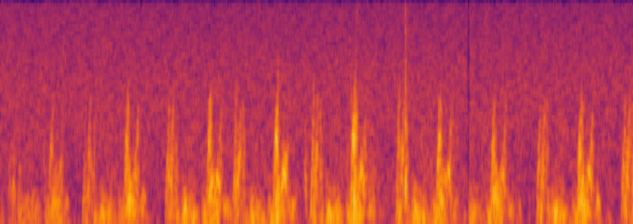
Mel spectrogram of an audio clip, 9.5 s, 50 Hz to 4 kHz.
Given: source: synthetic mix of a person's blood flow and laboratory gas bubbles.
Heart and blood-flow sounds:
Doppler ultrasound of blood flow; precordium
5.31-5.38 s: bubbles
6.04-6.12 s: bubbles
From the record:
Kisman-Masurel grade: 123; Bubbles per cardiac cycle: 1 to 2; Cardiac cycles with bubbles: 10 to 50%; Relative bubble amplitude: loud (0.450 to 0.775); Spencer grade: 2 (many but less than half of the cardiac periods contain bubble signals, singularly or in groups); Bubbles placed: anywhere in the cardiac cycle

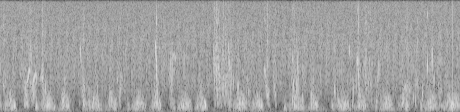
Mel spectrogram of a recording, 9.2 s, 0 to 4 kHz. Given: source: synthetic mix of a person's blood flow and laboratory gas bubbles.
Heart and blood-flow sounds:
Doppler ultrasound of blood flow; precordium
0.00-0.22 s: bubbles
0.37-0.95 s: bubbles
1.54-1.82 s: bubbles
1.91-1.99 s: bubbles
2.17-2.24 s: bubbles
2.32-2.48 s: bubbles
3.06-3.23 s: bubbles
3.35-3.54 s: bubbles
3.65-3.74 s: bubbles
3.78-3.85 s: bubbles
4.24-5.07 s: bubbles
5.27-5.42 s: bubbles
5.46-5.53 s: bubbles
5.82-6.10 s: bubbles
6.65-6.86 s: bubbles
6.91-7.46 s: bubbles
7.49-7.66 s: bubbles
7.84-7.89 s: bubbles
8.05-8.89 s: bubbles
From the record:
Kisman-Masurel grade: 342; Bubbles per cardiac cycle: rolling drumbeat, 9 or more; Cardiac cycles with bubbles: 100%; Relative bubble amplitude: moderate (0.250 to 0.450); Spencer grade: 3 (all of the cardiac periods contain showers or single bubble signals, but not dominating or overriding the cardiac motion signals); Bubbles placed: only in the low amplitude regions of the cardiac cycle

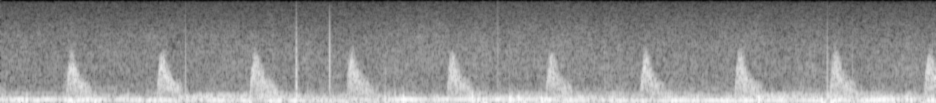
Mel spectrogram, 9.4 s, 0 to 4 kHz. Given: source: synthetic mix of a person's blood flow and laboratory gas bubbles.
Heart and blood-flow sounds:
Doppler ultrasound of blood flow; subclavian vein
no bubbles
From the record:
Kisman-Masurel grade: 000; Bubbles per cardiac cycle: 0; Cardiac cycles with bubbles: 0%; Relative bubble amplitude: no bubbles discernible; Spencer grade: 0 (complete lack of bubble signals)

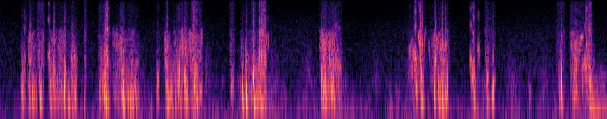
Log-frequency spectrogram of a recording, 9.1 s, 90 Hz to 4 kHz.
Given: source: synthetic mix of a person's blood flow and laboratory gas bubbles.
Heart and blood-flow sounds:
Doppler ultrasound of blood flow; subclavian vein
0.30-0.66 s: bubbles
0.71-1.17 s: bubbles
1.26-1.29 s: bubbles
1.47-2.09 s: bubbles
2.33-2.40 s: bubbles
2.44-3.04 s: bubbles
3.43-3.52 s: bubbles
3.59-4.04 s: bubbles
4.78-5.12 s: bubbles
6.12-6.74 s: bubbles
7.03-7.20 s: bubbles
7.26-7.43 s: bubbles
8.34-8.46 s: bubbles
8.54-8.92 s: bubbles
From the record:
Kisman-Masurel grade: 243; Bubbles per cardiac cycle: several, 3 to 8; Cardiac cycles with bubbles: 100%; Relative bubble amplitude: loud (0.450 to 0.775); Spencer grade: 3 (all of the cardiac periods contain showers or single bubble signals, but not dominating or overriding the cardiac motion signals); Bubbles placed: anywhere in the cardiac cycle

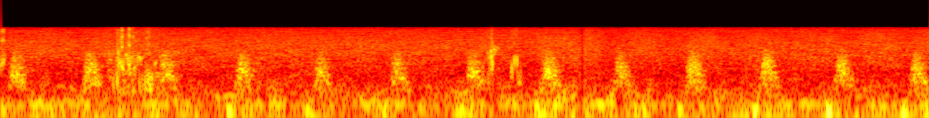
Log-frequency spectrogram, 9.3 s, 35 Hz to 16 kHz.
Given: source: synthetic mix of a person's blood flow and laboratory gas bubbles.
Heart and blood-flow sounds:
Doppler ultrasound of blood flow; subclavian vein
0.00-0.08 s: bubbles
1.04-1.62 s: bubbles
4.84-4.98 s: bubbles
5.08-5.25 s: bubbles
From the record:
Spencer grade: 2 (many but less than half of the cardiac periods contain bubble signals, singularly or in groups); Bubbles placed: anywhere in the cardiac cycle

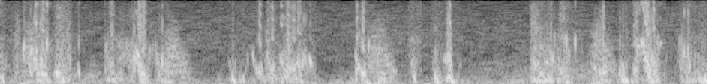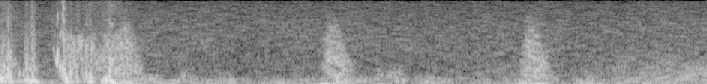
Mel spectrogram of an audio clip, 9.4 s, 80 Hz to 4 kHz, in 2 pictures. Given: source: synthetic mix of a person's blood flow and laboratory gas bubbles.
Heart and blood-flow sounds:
Doppler ultrasound of blood flow; subclavian vein
0.00-0.08 s: bubbles
0.15-0.57 s: bubbles
0.70-1.20 s: bubbles
1.51-2.11 s: bubbles
2.37-2.50 s: bubbles
2.71-2.81 s: bubbles
2.86-3.08 s: bubbles
3.52-3.88 s: bubbles
3.93-4.44 s: bubbles
4.50-5.00 s: bubbles
5.04-5.59 s: bubbles
From the record:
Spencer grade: 3 (all of the cardiac periods contain showers or single bubble signals, but not dominating or overriding the cardiac motion signals); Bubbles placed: anywhere in the cardiac cycle

